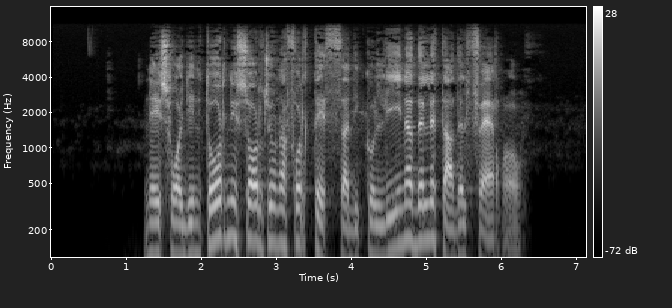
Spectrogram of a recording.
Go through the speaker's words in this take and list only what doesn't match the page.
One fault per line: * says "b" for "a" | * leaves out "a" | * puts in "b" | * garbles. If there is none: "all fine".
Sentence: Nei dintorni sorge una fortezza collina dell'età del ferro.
* puts in "suoi"
* puts in "di"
